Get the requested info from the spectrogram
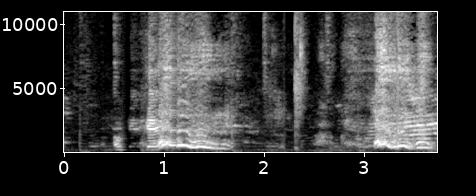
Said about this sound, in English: Okay. See, the dog know he ain't shit. That dog know he ain't shit. That's why the dog barking at him.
